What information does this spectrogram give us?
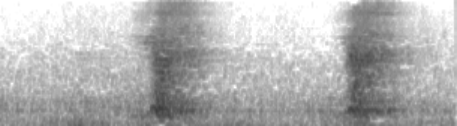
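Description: Two brief, breathy sneezes about a second apart, each a sharp burst of noise that rises out of a quiet, steady low hum.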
